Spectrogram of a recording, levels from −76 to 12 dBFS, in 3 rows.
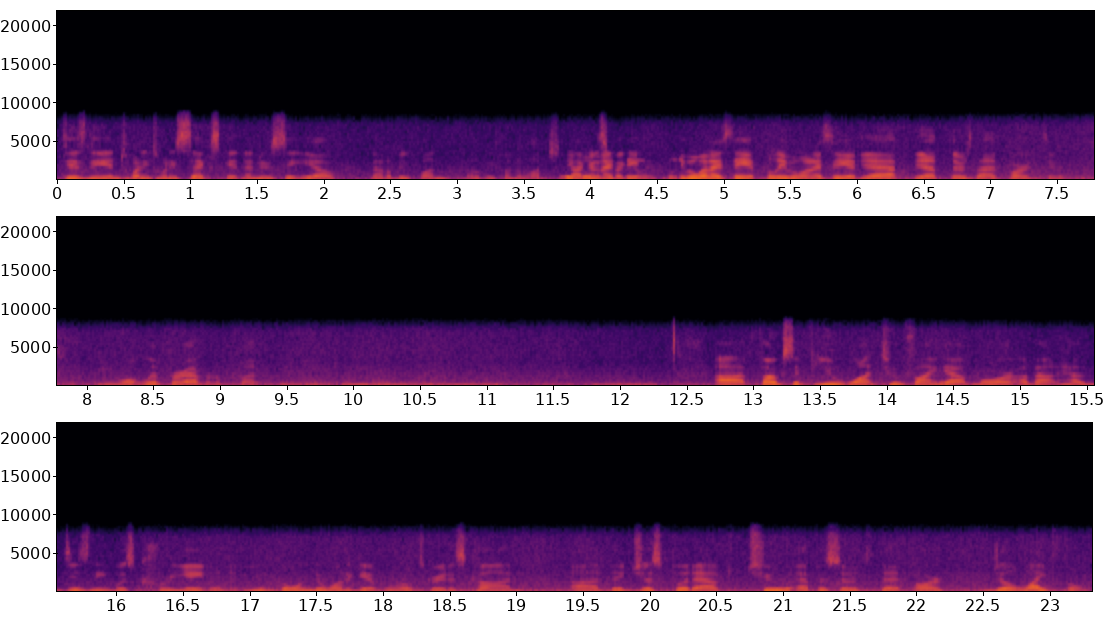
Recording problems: high frequencies cut off; noticeable; nothing above 8 kHz
hiss; noticeable; throughout; 10 dB below the speech

